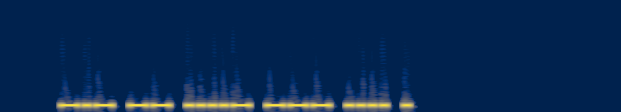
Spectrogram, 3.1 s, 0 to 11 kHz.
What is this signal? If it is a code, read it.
Morse code, heard as a keyed tone, about 44 wpm, 700 Hz. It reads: KM4OHE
